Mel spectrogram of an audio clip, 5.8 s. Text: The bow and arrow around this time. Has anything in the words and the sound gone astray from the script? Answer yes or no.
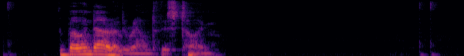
no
